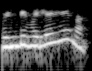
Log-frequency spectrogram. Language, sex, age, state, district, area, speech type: Hindi, female, 30-45, Madhya Pradesh, Bhopal, urban, conversation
